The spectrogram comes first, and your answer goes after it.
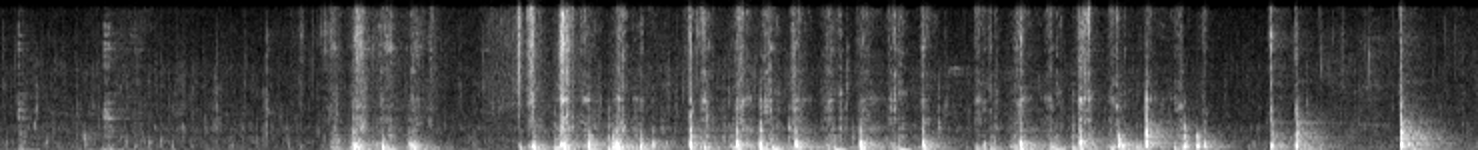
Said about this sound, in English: I'm going to chop some coriander for later now.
